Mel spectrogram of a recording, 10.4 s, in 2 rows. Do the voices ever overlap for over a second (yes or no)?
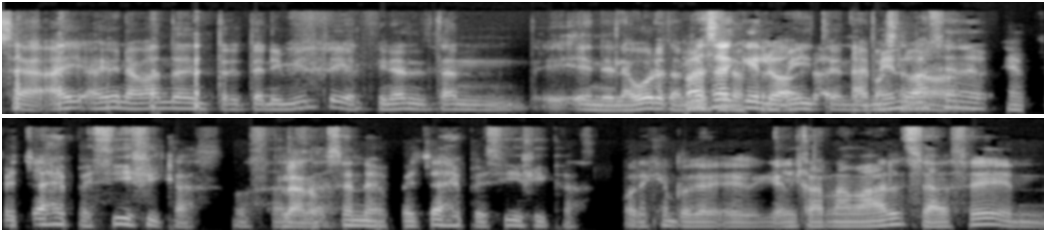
yes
